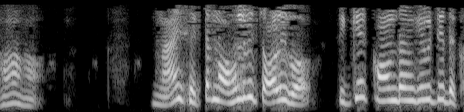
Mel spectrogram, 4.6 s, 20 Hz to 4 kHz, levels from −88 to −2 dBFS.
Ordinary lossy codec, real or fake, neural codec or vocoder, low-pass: MP3, 16 kbps; real; none; 3.6 kHz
